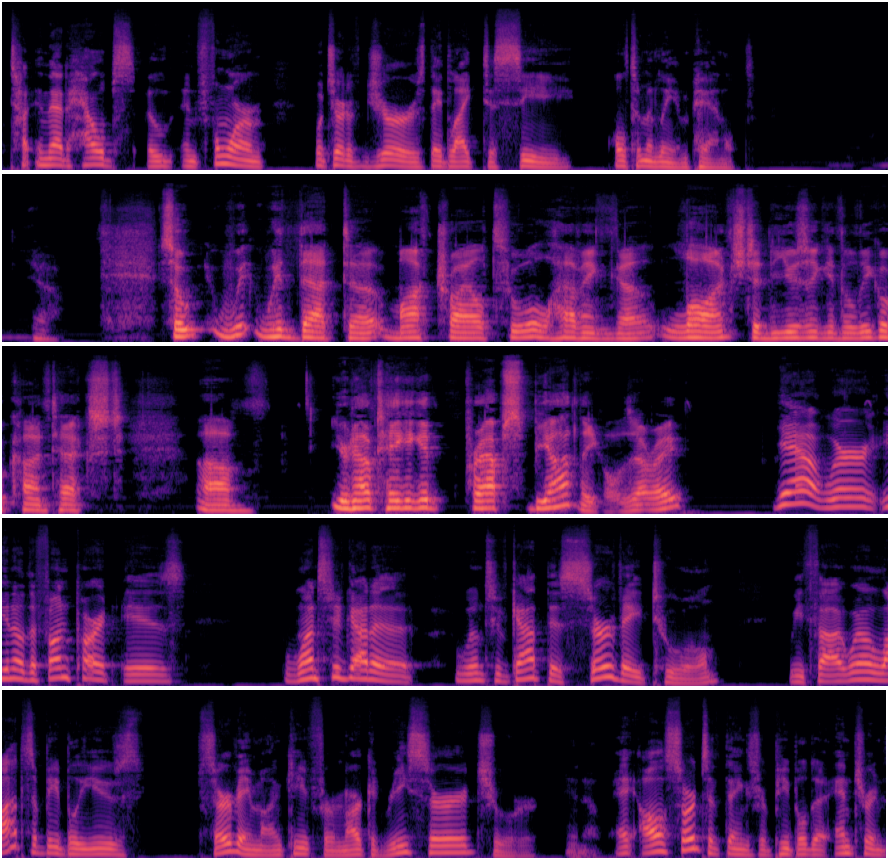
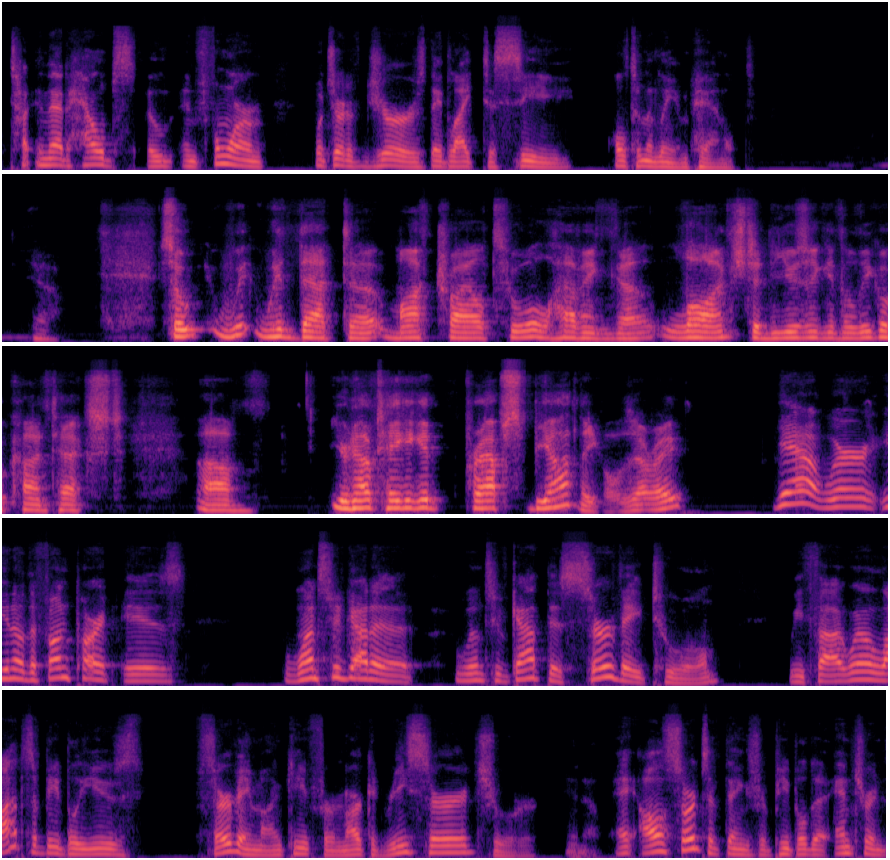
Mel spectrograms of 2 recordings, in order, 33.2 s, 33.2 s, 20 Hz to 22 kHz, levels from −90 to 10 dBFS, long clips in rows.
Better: first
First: none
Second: garbled, watery; slightly; nothing above 15.5 kHz

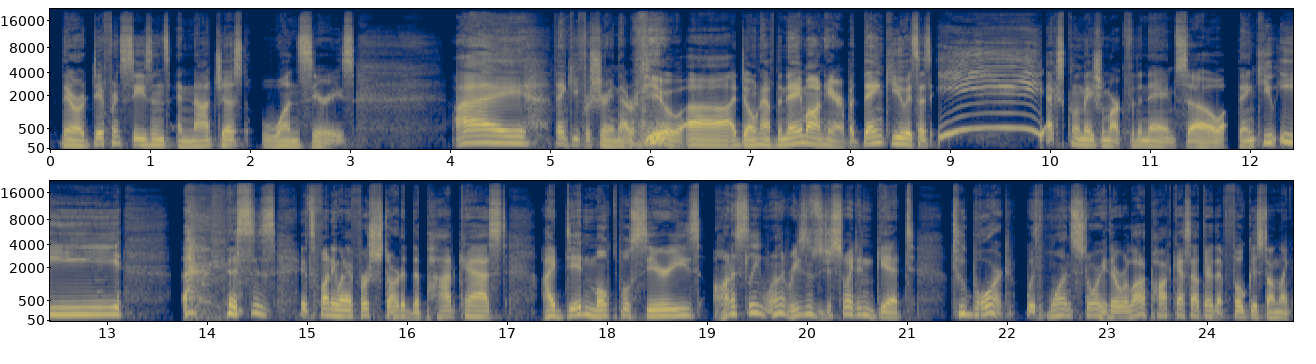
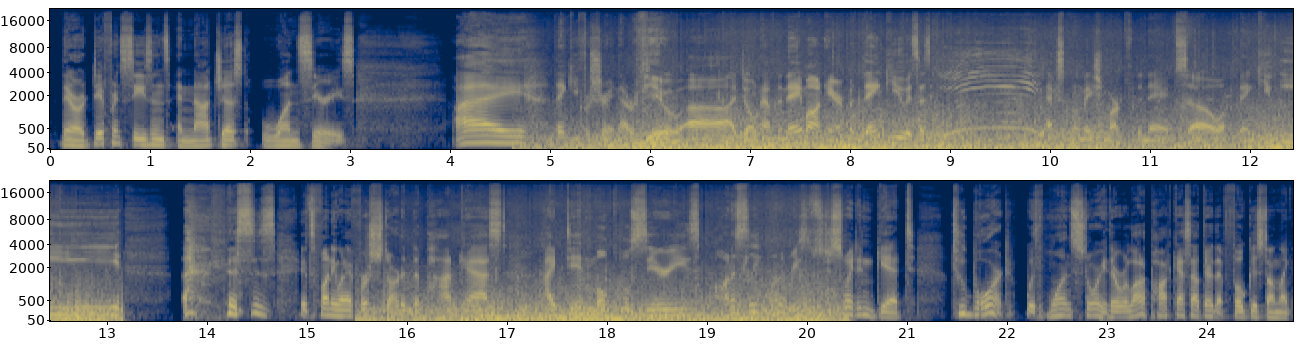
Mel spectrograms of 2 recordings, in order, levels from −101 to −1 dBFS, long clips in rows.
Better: first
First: none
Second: wind noise on the microphone; heavy; from 4.5 to 13 s and from 15 to 20 s; 6 dB below the speech

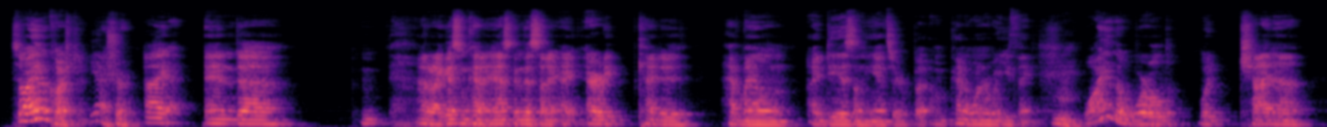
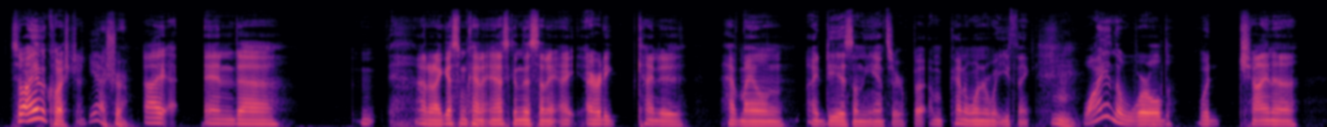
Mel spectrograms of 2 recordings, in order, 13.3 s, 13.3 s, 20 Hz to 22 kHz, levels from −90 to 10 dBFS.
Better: second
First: off-mic speech; far // room echo; slight; dies away in 0.3 s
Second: none

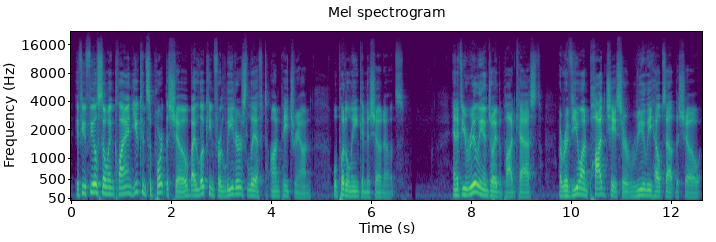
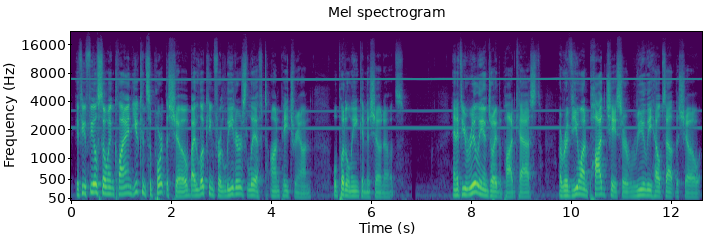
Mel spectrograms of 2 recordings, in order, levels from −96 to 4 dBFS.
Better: first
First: none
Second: high-pitched whine; noticeable; throughout; 7 kHz, 20 dB below the speech

